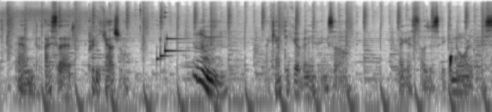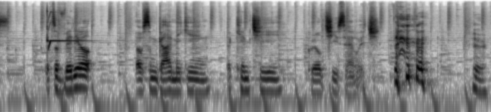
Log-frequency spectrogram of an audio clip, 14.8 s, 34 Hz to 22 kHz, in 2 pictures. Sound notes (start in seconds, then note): 2.4 beeps; 8.1 beeps; 13.3 laughs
